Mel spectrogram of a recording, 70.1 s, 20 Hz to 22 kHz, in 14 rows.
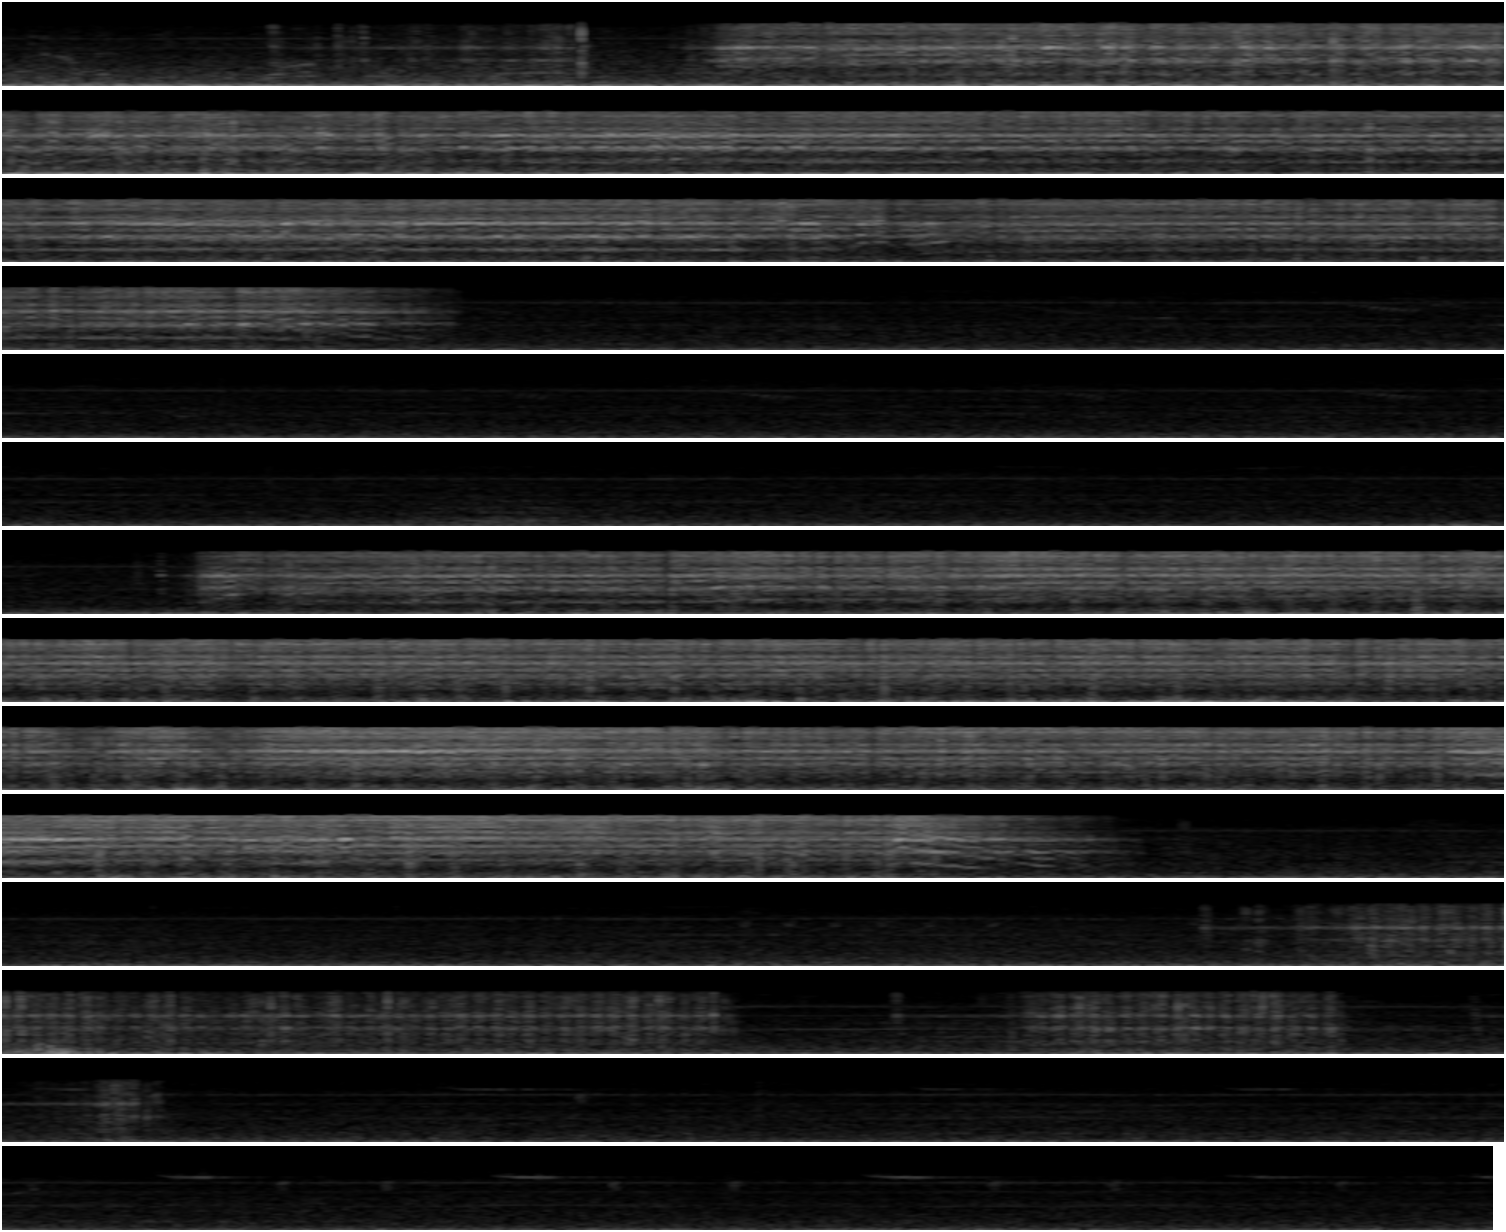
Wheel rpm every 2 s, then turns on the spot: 10, 100, 160, 160, 160, 160, 150, 150, 10, 0, 0, 0, 0, 0, 0, 80, 190, 230, 230, 230, 230, 230, 220, 220, 30, 0, 0, 40, 40, 30, 10, 0, 0, 0, 0.
54-62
